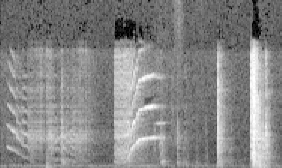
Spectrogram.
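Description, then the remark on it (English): A door with a facial recognition lock creaks open with a rising, squeaky hinge groan as someone steps out, followed by a couple of muffled thuds like footsteps or the door knocking against its frame. No one speaks. “All right, so I'm gonna run that file and step out the door here.”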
